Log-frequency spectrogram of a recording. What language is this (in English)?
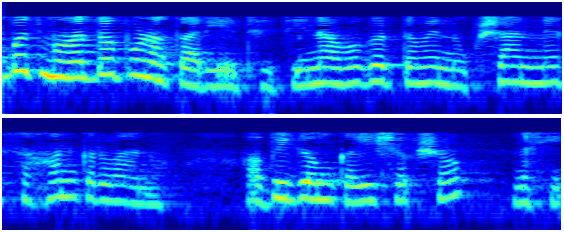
Gujarati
